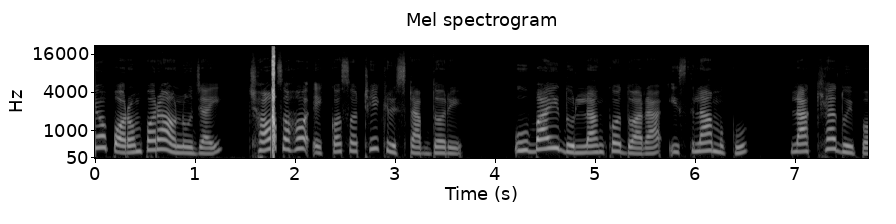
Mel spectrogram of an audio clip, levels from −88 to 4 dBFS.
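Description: At 1.74–1.83 s and 5.91–5.96 s, damaged data in the compressed stream makes the decoder misread frames and lose sync, producing brief glitches.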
